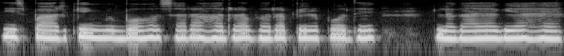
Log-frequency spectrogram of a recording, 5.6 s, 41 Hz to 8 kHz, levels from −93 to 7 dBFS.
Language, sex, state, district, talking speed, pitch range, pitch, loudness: Hindi, female, Jharkhand, Palamu, 125 wpm, 225-235 Hz, 225 Hz, -13 LUFS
